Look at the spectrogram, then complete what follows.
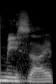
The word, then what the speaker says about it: MiSide: Even though we found out that it's pronounced Mi side according to the English dub of the game.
